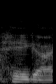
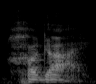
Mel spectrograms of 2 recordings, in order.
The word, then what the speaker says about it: Haggai: Um, Not Haggai, like I said on Sunday. The Hebrew actually should be pronounced Haggai.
